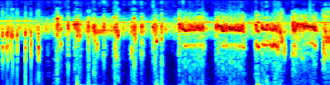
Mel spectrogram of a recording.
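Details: Mixed swiftlet calls: jittery high twittering with buzzy bursts and scattered clicks, growing louder and denser in the second half.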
